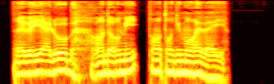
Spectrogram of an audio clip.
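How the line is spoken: Grumpy. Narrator (French): résuma Macaire d'un ton bougon

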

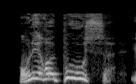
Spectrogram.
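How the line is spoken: Screamed. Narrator (French): hurla-t-il

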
